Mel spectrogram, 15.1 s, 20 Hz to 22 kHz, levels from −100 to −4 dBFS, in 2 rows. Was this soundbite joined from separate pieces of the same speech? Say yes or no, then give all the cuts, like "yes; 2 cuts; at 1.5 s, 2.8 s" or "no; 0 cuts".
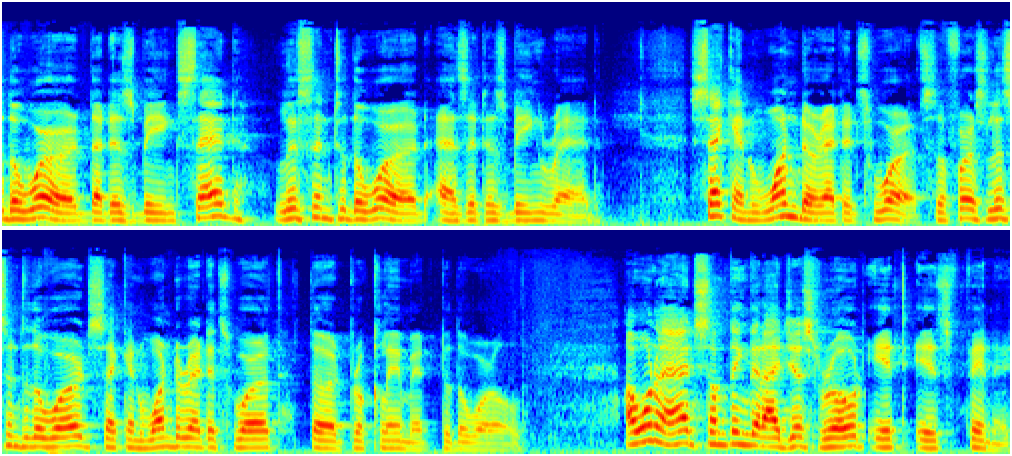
yes; 1 cut; at 14.0 s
